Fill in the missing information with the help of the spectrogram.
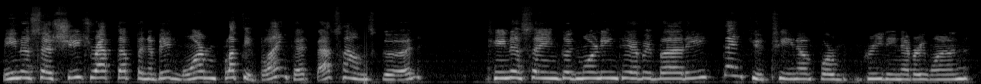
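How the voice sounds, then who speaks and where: An older woman hosting an art livestream, chatting slowly and reading out viewer comments, with many fillers and restarts. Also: sits high, poor audio. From United States.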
